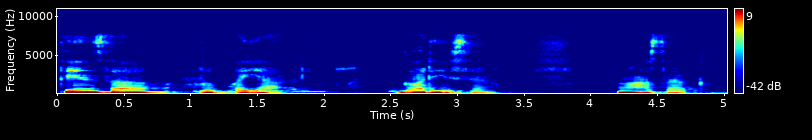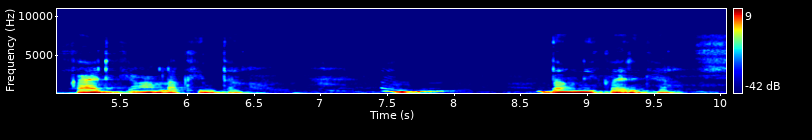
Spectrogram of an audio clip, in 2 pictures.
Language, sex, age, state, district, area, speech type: Maithili, female, 30-45, Bihar, Samastipur, rural, spontaneous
